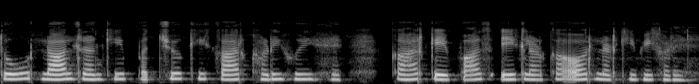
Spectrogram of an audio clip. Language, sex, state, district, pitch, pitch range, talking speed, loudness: Hindi, female, Uttar Pradesh, Lucknow, 235 Hz, 225-245 Hz, 170 wpm, -20 LUFS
